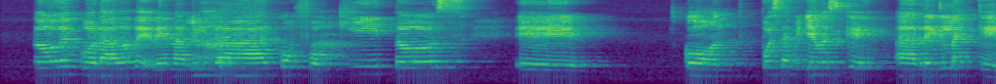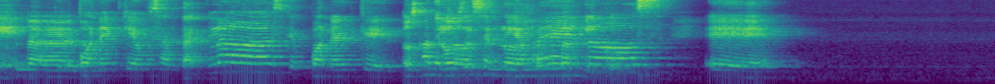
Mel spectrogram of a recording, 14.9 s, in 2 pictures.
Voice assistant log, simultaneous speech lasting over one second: present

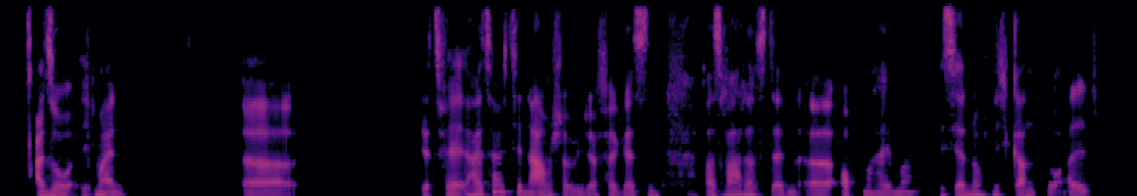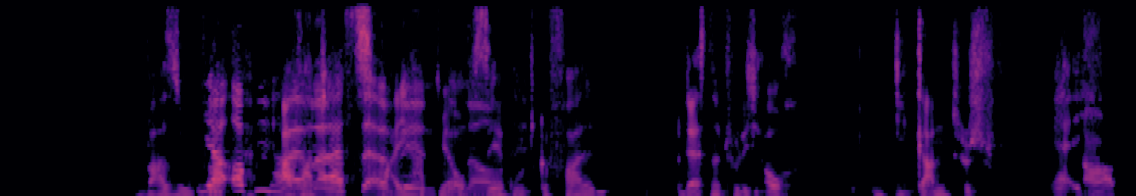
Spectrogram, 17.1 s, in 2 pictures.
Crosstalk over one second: present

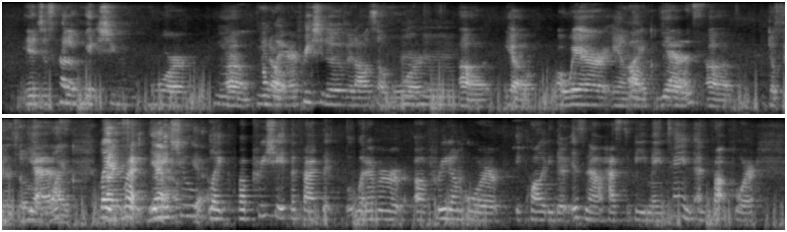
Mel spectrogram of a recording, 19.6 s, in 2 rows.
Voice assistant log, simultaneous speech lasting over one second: present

